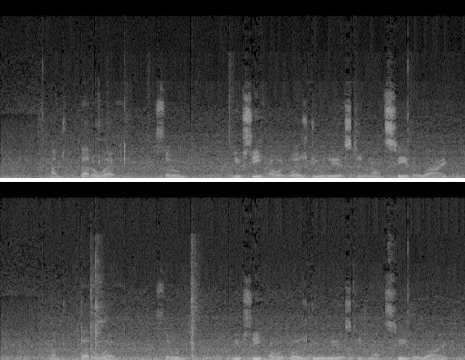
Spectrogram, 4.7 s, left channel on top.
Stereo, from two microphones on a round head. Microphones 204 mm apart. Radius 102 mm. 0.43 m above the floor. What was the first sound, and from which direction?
A man speaking, 45° left (ahead or behind).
